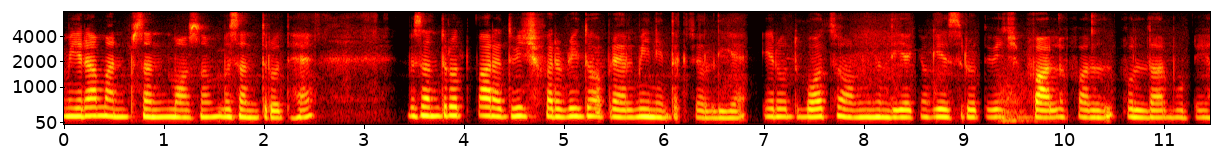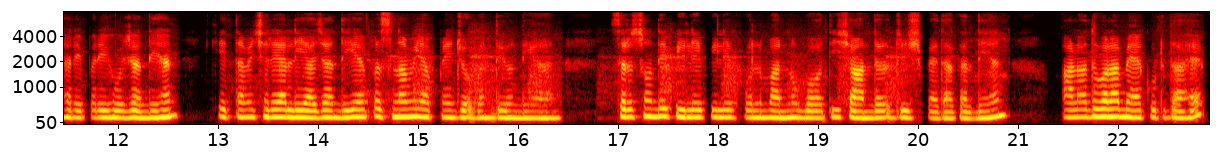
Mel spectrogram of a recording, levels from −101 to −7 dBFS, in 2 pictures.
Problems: background sounds at intervals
